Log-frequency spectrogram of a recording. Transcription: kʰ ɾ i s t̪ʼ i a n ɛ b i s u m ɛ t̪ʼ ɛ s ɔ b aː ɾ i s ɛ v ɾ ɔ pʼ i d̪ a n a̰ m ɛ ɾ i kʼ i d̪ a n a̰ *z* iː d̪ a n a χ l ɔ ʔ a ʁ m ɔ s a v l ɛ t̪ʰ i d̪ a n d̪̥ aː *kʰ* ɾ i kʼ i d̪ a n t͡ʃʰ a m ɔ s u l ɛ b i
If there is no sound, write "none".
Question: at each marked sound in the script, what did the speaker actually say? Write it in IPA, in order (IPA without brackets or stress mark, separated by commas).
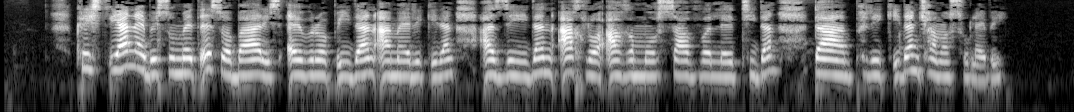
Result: z, pʰ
